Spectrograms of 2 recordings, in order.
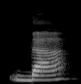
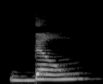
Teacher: the sound comes out of your mouth and nose for a nasal sound. Dá, open sound, dão, nasal sound.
